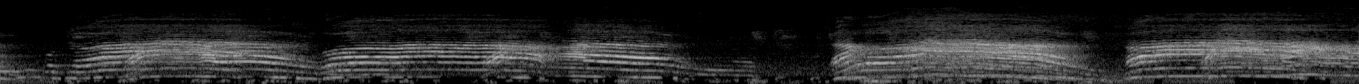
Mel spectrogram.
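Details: Domestic cats fighting over territory: long, wavering yowls rising and falling in pitch, four drawn-out howls of two to three seconds each separated by brief quieter gaps.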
